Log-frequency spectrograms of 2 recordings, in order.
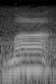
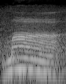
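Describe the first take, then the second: First: The pitch dips low, then rises again. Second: The pitch falls sharply from high. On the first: It means horse. "nadanya yang dari setengah ke rendah, kemudian naik" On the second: It means to scold. "nada tinggi petah"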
